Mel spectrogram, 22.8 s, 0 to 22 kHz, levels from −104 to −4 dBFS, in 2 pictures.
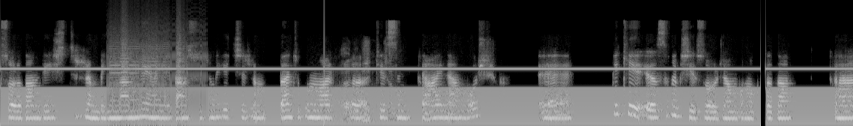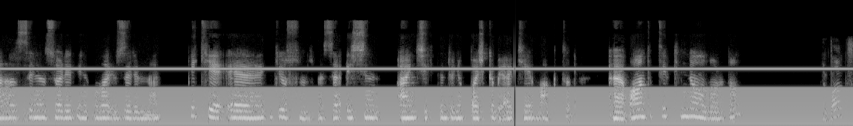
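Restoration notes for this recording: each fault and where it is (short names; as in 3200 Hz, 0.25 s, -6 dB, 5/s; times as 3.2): buzz 50 Hz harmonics 26 -33 dBFS
tone 2700 Hz -35 dBFS
1.42–2.76 clipped -24 dBFS
4.32–4.33 gap 5 ms
10.14–10.21 gap 66 ms
18.23–18.25 gap 18 ms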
